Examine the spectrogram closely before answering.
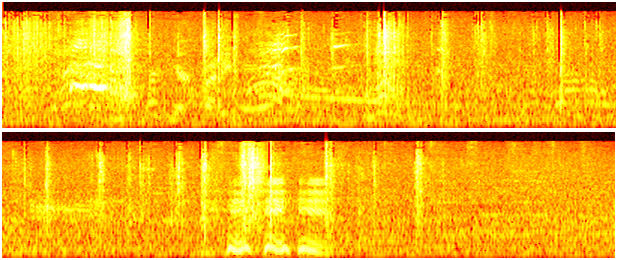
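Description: Plastic toy gears click and rattle under a toddler's hands.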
